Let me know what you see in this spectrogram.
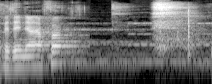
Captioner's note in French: soupir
